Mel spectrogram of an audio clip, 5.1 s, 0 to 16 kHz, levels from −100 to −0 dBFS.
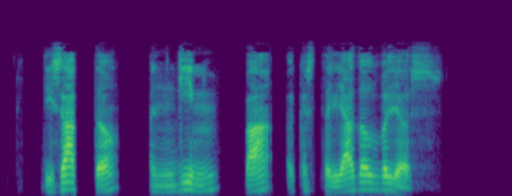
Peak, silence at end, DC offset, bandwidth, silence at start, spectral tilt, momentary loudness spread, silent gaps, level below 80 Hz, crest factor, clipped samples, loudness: -8 dBFS; 0.75 s; under 0.1%; 6.8 kHz; 0.45 s; -5 dB/octave; 18 LU; 0.77-0.94 s, 1.20-1.49 s, 2.21-2.44 s, 2.73-2.86 s, 3.16-3.20 s; -74 dBFS; 22 dB; under 0.1%; -27 LUFS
